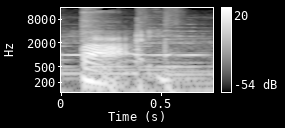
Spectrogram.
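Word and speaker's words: 百: ภาษา จีน อ่าน ว่า ฝ่าย ฝ่าย กลัว ไอ ปาย เด็ด ออก เสียง ต้าน มา ใส่ อีก รอบ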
